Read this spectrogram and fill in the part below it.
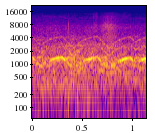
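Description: Ambulance siren in a Christmas parade in Toronto, wailing steadily and continuously at moderate distance, heard on its own.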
